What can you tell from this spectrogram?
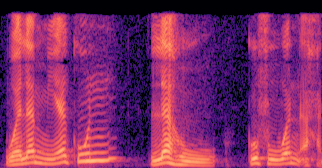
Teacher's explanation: والثاني إدغام يعني الحكم الثاني من أحكام أقسام الإدغام هو الإدغام بغير غنة، ويكون مع اللام والراء، فتذهب ذات النون وتذهب غنتها بالكلية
